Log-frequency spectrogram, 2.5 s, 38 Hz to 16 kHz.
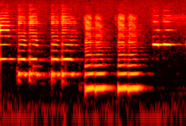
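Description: Orchestra backing on a 1953 Italian-American novelty pop record, playing a short instrumental phrase of about five separate notes between sung verses.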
